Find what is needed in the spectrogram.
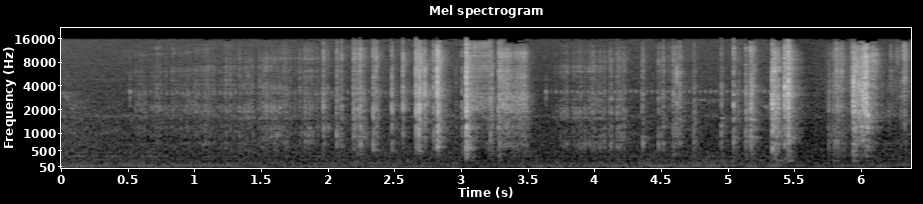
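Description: Scissors snipping through a sheet of patterned scrapbook paper: a quick run of snips about two seconds in, then another few near the end.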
